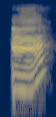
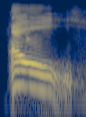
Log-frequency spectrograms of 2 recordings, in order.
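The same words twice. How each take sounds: First: It is said as a short vowel sound. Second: It is said as the letter's full name. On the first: "the phonic A, which we say A" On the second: "but the actual letter A"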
